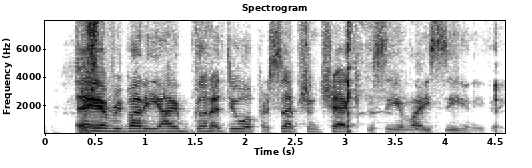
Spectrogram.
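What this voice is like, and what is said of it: Mario character voice. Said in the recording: “Every time I do a voice ... You're now Mario”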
